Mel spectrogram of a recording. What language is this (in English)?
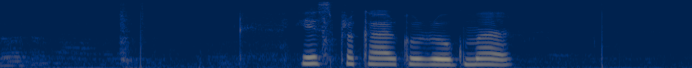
Nepali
